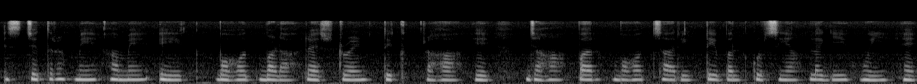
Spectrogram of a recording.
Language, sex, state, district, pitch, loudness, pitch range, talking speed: Hindi, female, Madhya Pradesh, Bhopal, 215 Hz, -24 LUFS, 210-225 Hz, 130 wpm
